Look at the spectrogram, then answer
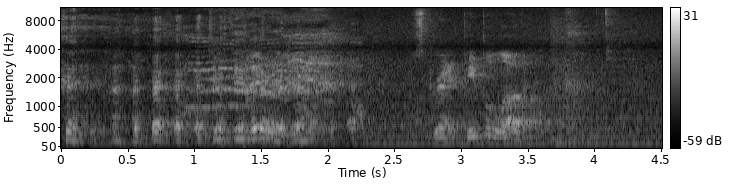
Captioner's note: laughing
